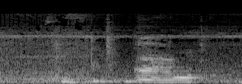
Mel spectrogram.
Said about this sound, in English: Okay, so you find yourself riding the subway. You're ready for work. You're dressed for work.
